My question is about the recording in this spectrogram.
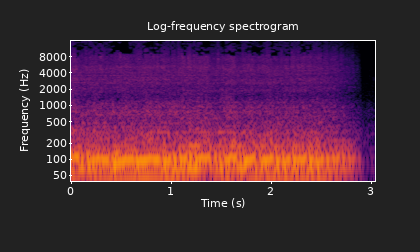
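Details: Freshly built 1000 hp-rated Ford Barra G6ET on its first E85 cold start, untuned with cams not dialed in: deep, lumpy, uneven idle that is rough and needs a tune, but without the old engine's knock or tick.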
